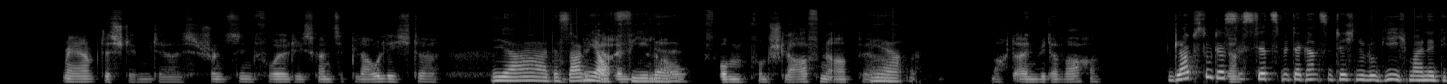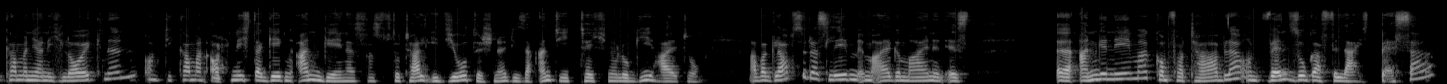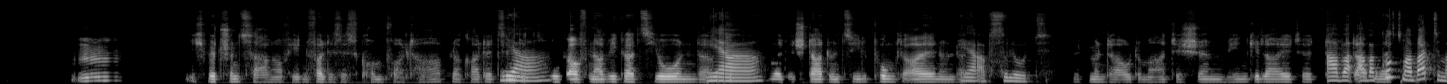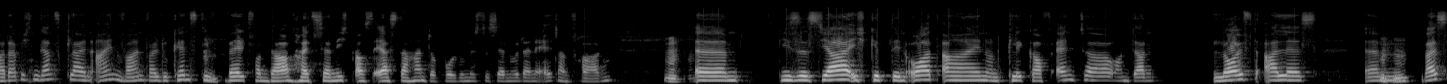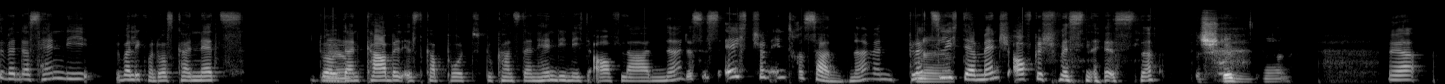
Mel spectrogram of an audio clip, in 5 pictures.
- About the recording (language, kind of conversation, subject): German, unstructured, Wie kannst du mithilfe von Technik glücklicher werden?
- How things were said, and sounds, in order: distorted speech; unintelligible speech; snort; other background noise; unintelligible speech; laughing while speaking: "damals"; laughing while speaking: "aufgeschmissen ist, ne?"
